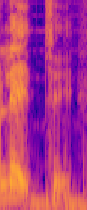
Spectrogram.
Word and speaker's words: Lecce: su opido en realidad no se pronuncia leche sino leche tampoco es rosarina sino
